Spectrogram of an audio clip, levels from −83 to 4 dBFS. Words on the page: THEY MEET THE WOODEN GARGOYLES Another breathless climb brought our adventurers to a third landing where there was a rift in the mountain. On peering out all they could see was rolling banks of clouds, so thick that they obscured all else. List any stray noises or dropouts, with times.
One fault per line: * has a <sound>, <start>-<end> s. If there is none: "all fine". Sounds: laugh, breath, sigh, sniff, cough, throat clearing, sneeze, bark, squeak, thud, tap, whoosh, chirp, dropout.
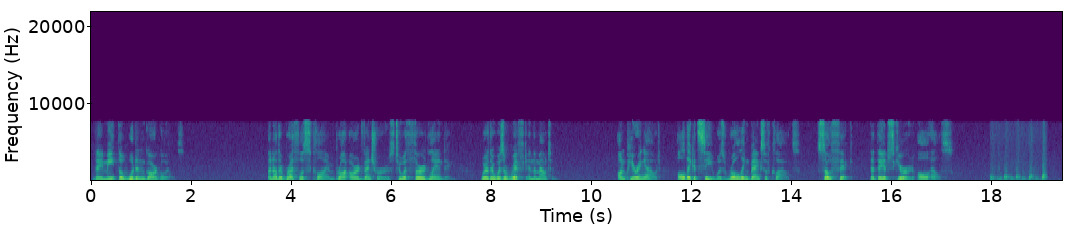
* has a whoosh, 18.0-19.1 s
